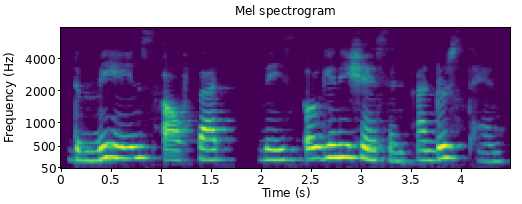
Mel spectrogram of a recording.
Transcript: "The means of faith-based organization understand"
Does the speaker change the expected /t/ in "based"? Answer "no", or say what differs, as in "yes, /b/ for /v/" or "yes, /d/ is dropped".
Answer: yes, /t/ is dropped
